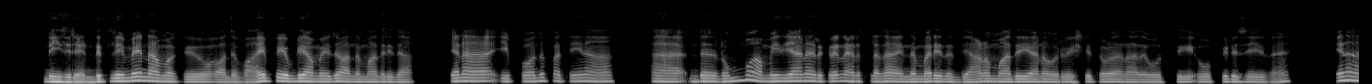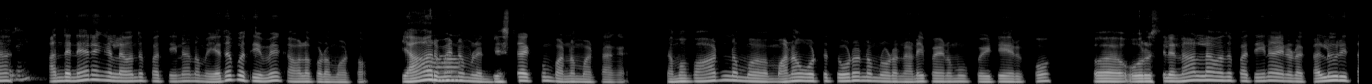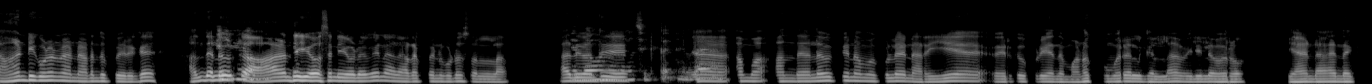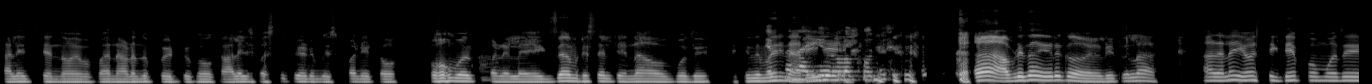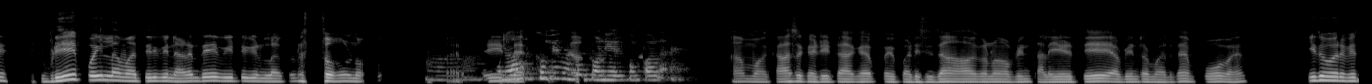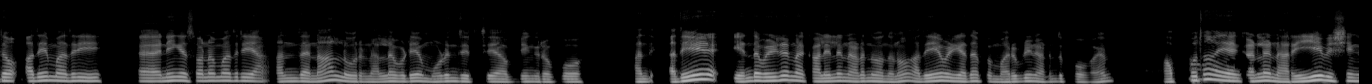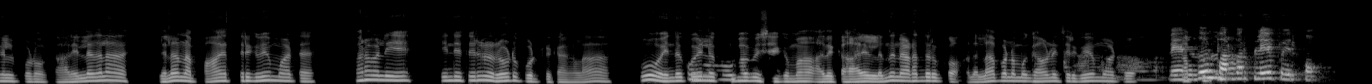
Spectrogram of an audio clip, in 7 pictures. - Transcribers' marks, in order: in English: "டிஸ்ட்ராக்ட்டும்"; other noise; laughing while speaking: "அய்யயோ!"; laughing while speaking: "அந்த அளவுக்கு ஆழ்ந்த யோசனையோடவே நான் நடப்பேன்னு கூட சொல்லலாம்"; in English: "ஃபர்ஸ்ட் பீரியட் மிஸ்"; laughing while speaking: "ஹோம்வொர்க்"; in English: "ஹோம்வொர்க்"; in English: "எக்ஸாம் ரிசல்ட்"; in English: "அரியர்"; laugh; in English: "லிட்டரல்"; unintelligible speech; chuckle
- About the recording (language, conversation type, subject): Tamil, podcast, பூங்காவில் நடக்கும்போது உங்கள் மனம் எப்படித் தானாகவே அமைதியாகிறது?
